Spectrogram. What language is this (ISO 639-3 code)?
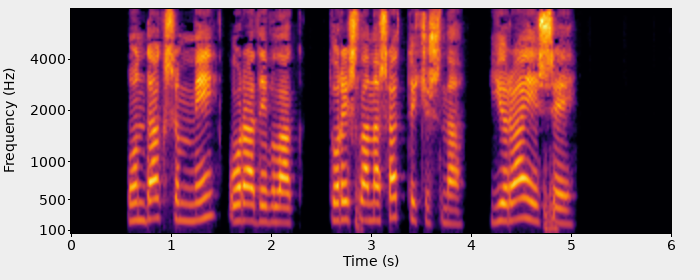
chm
